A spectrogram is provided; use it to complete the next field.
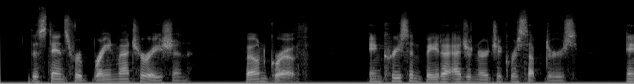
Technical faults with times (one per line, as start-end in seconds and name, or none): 0.00-6.34 DC offset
